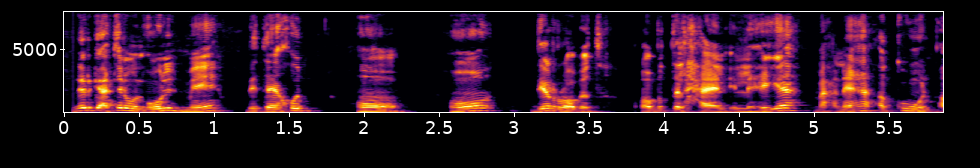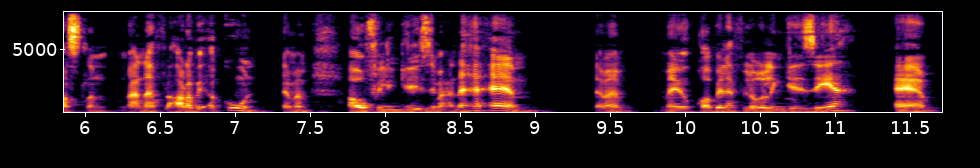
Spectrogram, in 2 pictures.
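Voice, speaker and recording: Fast-talking Egyptian man teaching grammar. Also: mid-range voice, lively intonation, darkish tone, slightly rough, muffled recording. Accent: Egyptian Arabic. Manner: patient and repetitive, checks in with "okay?". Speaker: language teacher. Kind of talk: online grammar lesson.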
